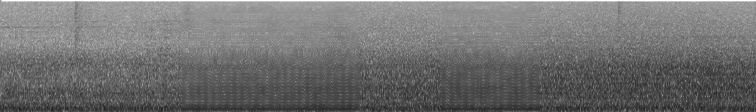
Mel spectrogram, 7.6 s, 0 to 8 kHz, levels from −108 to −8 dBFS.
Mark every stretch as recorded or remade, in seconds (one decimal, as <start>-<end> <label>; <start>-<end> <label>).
0.0-1.8 recorded; 1.8-3.6 remade; 3.6-4.4 recorded; 4.4-5.4 remade; 5.4-7.6 recorded

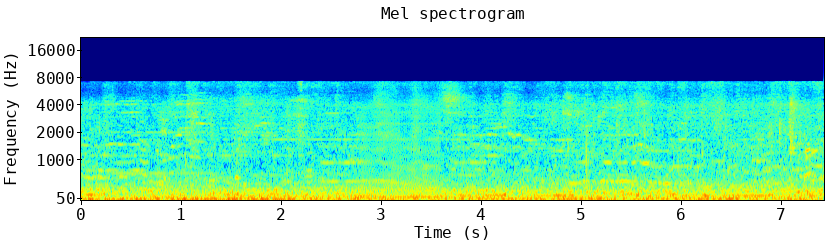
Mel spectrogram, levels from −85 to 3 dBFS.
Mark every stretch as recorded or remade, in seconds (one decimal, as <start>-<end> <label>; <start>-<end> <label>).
0.0-2.8 recorded; 2.8-3.6 remade; 3.6-7.4 recorded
